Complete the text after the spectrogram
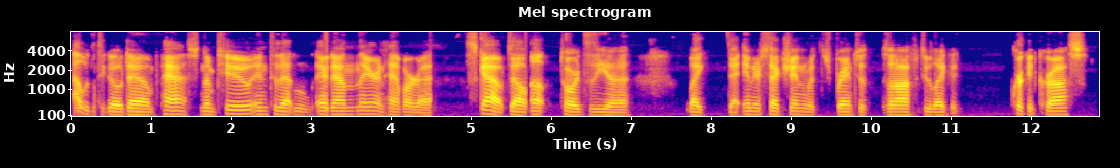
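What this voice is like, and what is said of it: Put-on Southern US accent. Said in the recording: “Are you meaning to slip back into the southern accent or no? ... You've been going at it all night.”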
